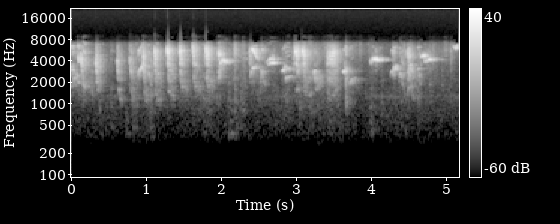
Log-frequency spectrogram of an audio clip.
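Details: A canary described as a nightingale singing canary pours out fast, rhythmic pulsed trills, followed by mixed chirps and a few clean whistled notes.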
